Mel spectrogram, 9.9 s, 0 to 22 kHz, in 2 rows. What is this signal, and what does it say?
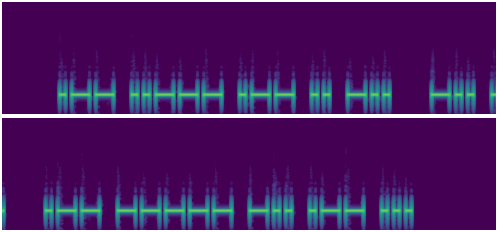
Morse code, heard as a keyed tone, about 20 wpm, 700 Hz. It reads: W2WID DE W0DWS
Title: USA Callsign DE Callsign - 5 Characters - 20wpm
